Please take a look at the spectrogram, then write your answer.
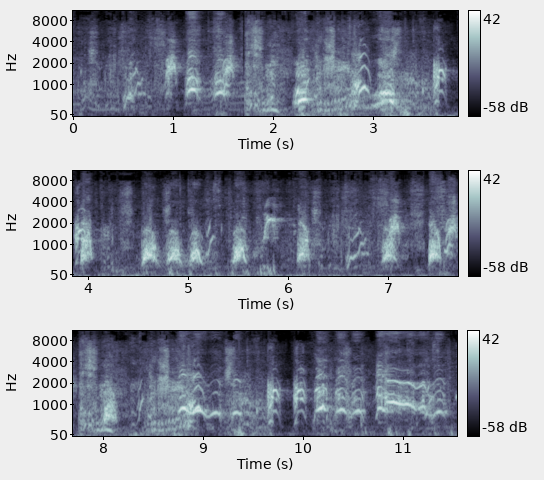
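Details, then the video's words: Dog mother calling to her puppies, heard as a dense run of short yips and whimpering whines, many brief bursts packed closely with barely a gap between them. "MOTHER DOG CALLING HER PUPPIES SOUND EFFECT 🐶 MOM DOG SOUNDS"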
